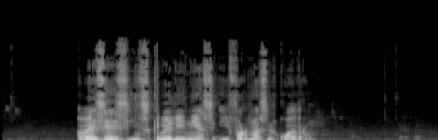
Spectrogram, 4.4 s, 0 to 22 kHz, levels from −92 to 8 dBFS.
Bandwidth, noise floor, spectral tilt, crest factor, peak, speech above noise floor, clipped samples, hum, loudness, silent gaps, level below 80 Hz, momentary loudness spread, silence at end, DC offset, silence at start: 16 kHz; -65 dBFS; -5.5 dB/octave; 20 dB; -2 dBFS; 45 dB; under 0.1%; none; -21 LUFS; none; -58 dBFS; 11 LU; 1.25 s; under 0.1%; 0.8 s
